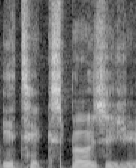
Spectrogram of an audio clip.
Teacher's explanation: So he's putting the aspirated T in there, which is quite dental,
